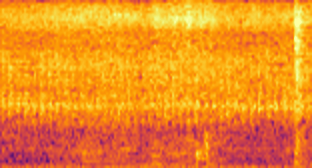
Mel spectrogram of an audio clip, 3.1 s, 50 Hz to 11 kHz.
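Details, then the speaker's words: Honda Click 125 scooter, 46,626 km, at idle before repair: harsh, uneven knocking with sharp raps over engine hum; mechanic attributes it to crankshaft/bottom end, possibly damaging block, engine to be torn down. "Ang sagwa ng tunog ng makina. Kapag ganyan mga sir ang tunog, matik po yan, baba kagad ang makina or sigunyal ang problema nito mga sir."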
